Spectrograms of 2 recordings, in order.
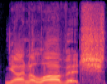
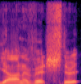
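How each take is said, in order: First: The name is said with an L sound. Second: The name is said without an L sound. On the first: The speaker calls it right. "It's Yanilovich?" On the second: The speaker calls it wrong. "I keep missing the L. I say Yanovich"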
